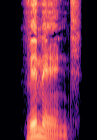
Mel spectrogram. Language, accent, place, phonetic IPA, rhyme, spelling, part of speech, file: German, Germany, Berlin, [ˈvɪml̩nt], -ɪml̩nt, wimmelnd, verb, De-wimmelnd.ogg
- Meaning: present participle of wimmeln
